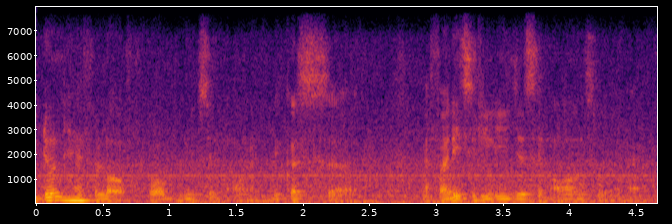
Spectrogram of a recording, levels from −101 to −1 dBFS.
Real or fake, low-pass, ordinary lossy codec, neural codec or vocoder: real; 7.2 kHz; Opus, 16 kbps; none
